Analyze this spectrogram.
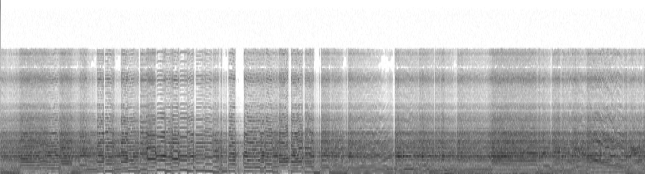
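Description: Squier Made in Japan electric guitar played with distortion on its humbucker pickup: a single-note lead run with string bends around the middle and vibrato near the end.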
